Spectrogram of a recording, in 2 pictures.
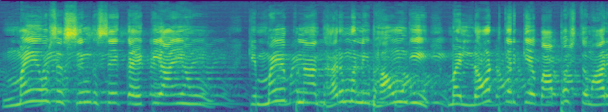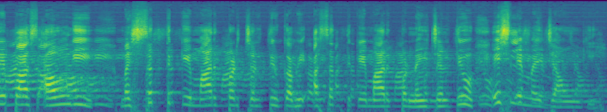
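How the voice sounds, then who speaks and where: A woman's voice: a little high, fairly quick, hardly any pauses, lightly acted. A woman voicing a steadfast, truthful mother cow who speaks with earnest resolve, in a devotional story told before a live crowd. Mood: resolute. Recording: live crowd noise behind.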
